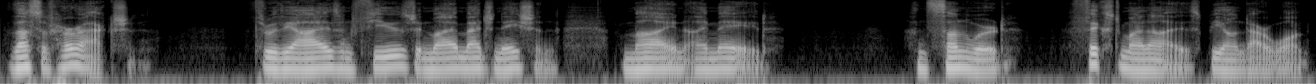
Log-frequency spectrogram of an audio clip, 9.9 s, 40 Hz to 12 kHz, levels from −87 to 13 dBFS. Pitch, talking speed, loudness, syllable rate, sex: 120 Hz, 135 wpm, -20 LUFS, 4.3 syllables/s, male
